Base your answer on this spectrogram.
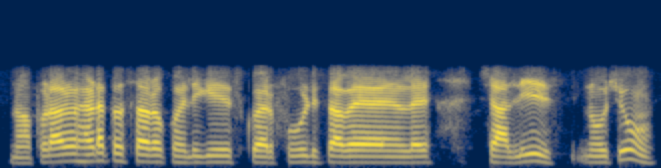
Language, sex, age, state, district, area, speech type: Odia, male, 45-60, Odisha, Nuapada, urban, conversation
